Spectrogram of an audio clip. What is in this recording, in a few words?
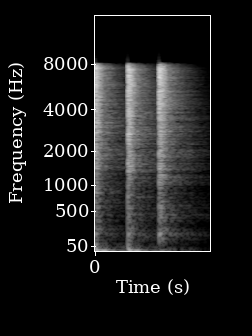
Boxing Slap Stick 10 Seconds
